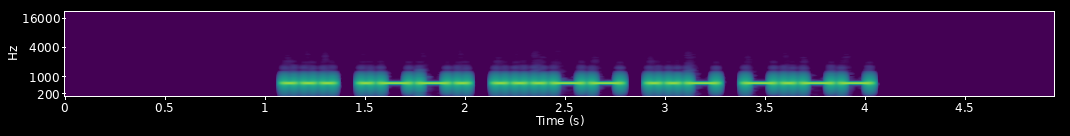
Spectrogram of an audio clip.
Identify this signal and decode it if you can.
Morse code, heard as a keyed tone, about 25 wpm, 700 Hz. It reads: SP3UY
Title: DXCC-100 Call Signs - 5 Characters - 25wpm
